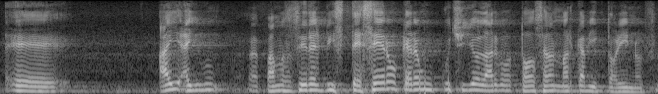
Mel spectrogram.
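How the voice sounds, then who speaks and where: A man's voice: a little high, normal speed, fairly bright tone, big-room sound. A man preaching a sermon as pastor, explaining conversationally and speaking directly to the congregation.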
